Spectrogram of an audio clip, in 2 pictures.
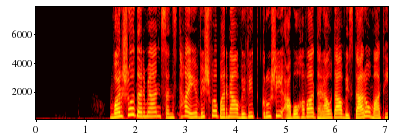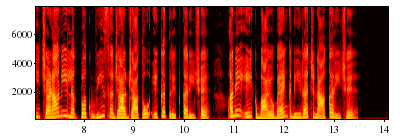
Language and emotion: Gujarati, neutral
